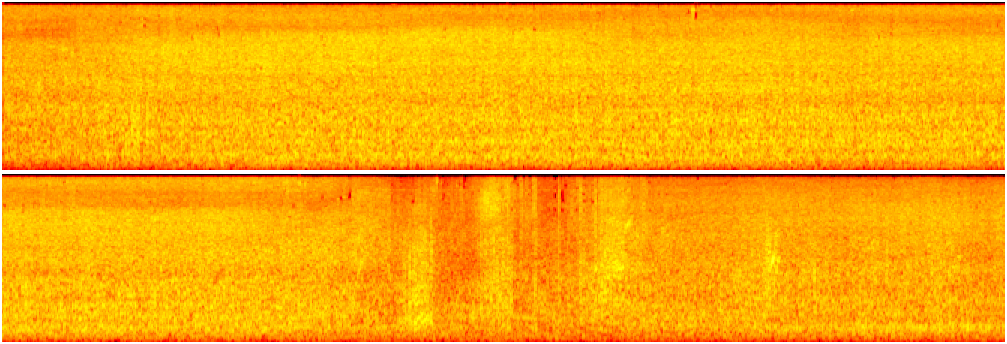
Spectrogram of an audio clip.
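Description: Steady rushing wind noise across the microphone, with a few short knocks or rustles about nine to eleven seconds in.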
